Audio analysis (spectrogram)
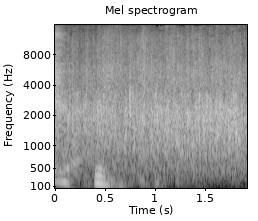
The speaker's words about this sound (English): Please clap. Oh, please clap. Please clap.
